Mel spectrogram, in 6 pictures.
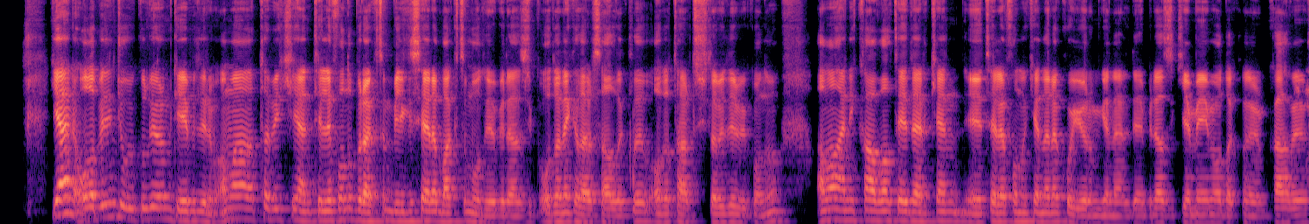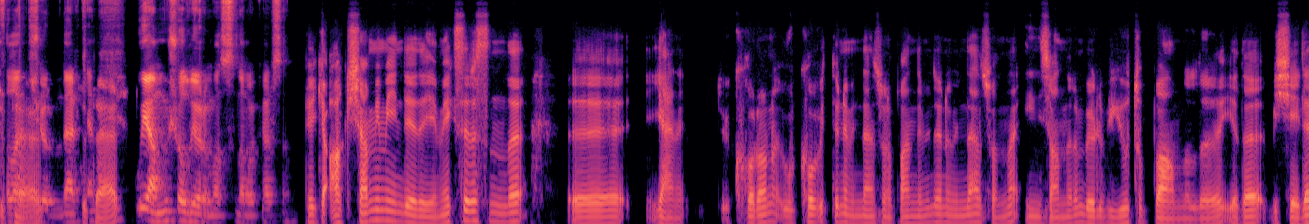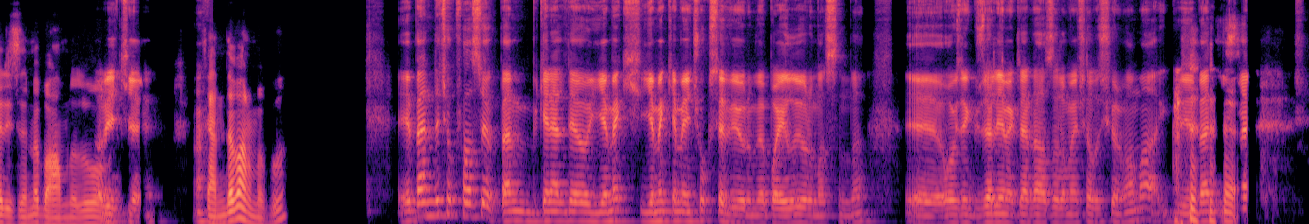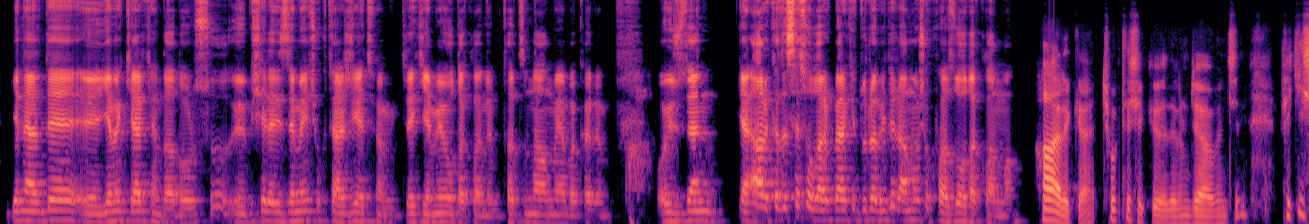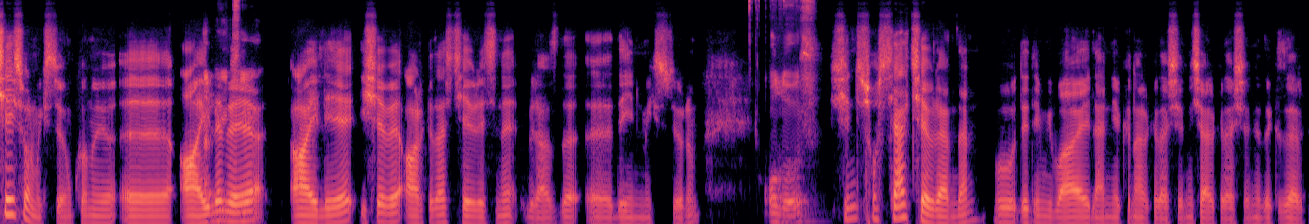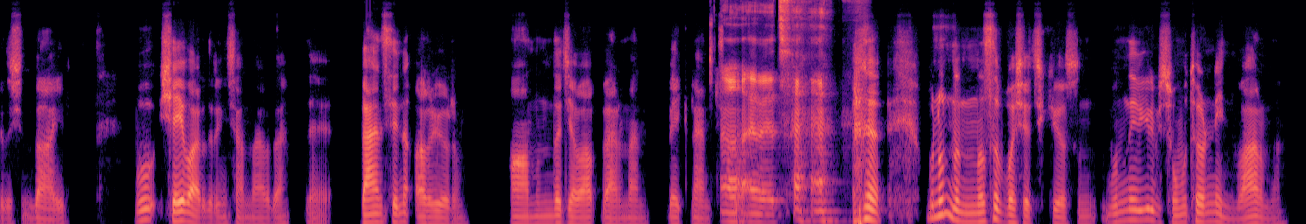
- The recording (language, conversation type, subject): Turkish, podcast, İnternetten uzak durmak için hangi pratik önerilerin var?
- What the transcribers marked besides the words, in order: other background noise; chuckle; chuckle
